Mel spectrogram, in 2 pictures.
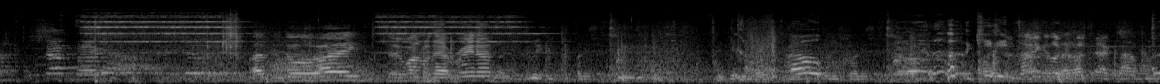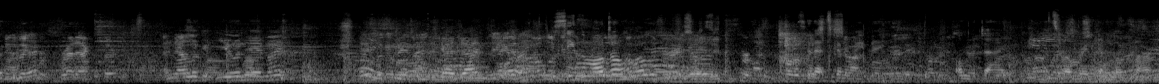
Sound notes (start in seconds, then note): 0.8 bell rings; 9.8 laughing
